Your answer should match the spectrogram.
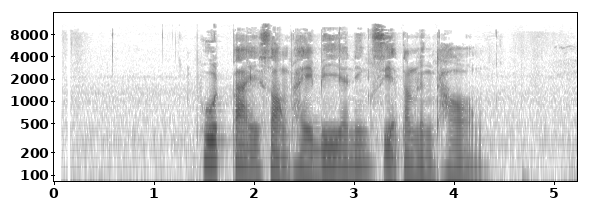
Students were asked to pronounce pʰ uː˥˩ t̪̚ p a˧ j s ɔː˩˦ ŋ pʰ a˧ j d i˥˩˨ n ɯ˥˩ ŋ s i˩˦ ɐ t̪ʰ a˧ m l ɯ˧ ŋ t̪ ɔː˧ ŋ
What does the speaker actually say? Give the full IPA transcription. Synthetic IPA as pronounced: pʰ uː˥˩ t̪̚ p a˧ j s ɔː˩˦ ŋ pʰ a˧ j b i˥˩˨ n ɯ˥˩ ŋ s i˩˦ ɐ t̪ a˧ m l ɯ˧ ŋ t̪ʰ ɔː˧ ŋ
